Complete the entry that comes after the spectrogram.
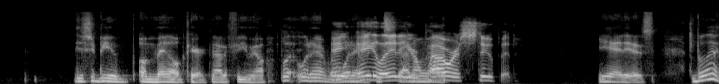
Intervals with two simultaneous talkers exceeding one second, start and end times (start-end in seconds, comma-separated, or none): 3.3-4.5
